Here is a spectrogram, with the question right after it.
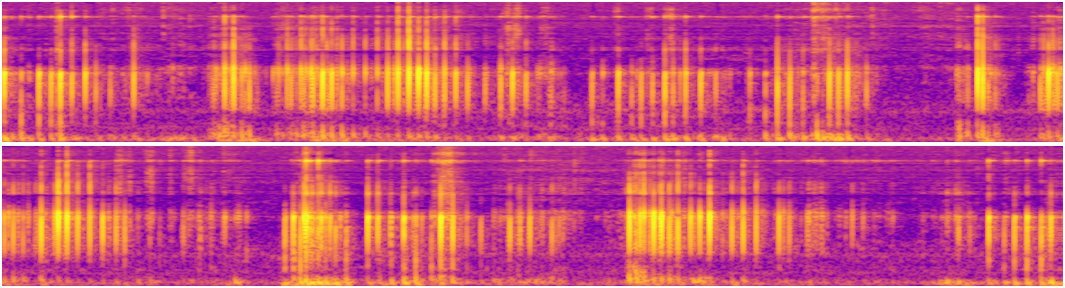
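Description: The tip of a wooden pestle taps and rubs the bottom of an empty clear glass jar with a gold metal lid, held in the palm. Quiet bursts of scratchy rubbing and quick dry taps come and go, with a dull low thump under a brighter glassy rasp. The taps die away almost instantly.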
